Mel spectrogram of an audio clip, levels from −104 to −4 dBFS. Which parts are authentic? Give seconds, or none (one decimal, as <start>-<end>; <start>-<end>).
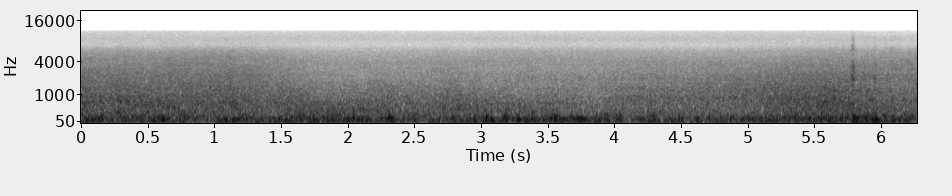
0.0-4.2; 4.9-6.3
